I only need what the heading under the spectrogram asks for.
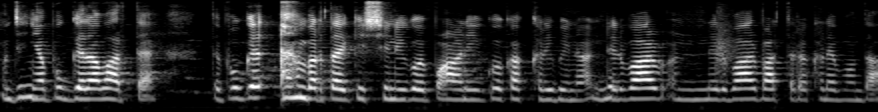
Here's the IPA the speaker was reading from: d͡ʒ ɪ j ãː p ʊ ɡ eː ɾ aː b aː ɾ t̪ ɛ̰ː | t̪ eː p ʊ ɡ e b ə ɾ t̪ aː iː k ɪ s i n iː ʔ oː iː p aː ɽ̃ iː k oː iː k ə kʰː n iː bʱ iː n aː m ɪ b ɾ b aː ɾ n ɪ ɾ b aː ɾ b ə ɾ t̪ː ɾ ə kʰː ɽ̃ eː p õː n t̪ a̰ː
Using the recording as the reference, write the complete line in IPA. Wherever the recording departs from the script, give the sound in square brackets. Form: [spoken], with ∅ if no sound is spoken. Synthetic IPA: d͡ʒ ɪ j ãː p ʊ ɡ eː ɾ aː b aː ɾ t̪ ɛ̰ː | t̪ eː p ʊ ɡ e b ə ɾ t̪ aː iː k ɪ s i n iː [k] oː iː p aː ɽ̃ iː k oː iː k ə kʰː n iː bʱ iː n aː [n] ɪ [∅] ɾ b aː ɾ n ɪ ɾ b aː ɾ b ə ɾ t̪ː ɾ ə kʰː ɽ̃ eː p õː n [d̪] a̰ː

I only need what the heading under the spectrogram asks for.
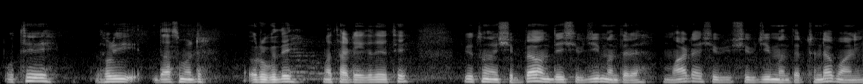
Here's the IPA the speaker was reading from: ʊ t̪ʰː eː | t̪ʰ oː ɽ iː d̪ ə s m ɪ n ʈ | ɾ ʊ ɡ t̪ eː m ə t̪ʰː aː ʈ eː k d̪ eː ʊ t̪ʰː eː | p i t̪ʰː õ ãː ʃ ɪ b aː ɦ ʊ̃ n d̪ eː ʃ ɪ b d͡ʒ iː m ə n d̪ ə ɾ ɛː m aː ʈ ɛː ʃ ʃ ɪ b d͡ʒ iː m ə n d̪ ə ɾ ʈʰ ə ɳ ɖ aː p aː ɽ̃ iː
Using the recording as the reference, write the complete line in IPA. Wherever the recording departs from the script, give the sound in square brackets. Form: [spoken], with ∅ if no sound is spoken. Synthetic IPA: ʊ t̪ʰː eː | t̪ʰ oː ɽ iː d̪ ə s m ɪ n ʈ | ɾ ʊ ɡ [d̪] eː m ə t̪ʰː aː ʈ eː k d̪ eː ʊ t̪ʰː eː | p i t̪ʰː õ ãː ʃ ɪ b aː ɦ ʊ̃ n d̪ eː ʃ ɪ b d͡ʒ iː m ə n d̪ ə ɾ ɛː m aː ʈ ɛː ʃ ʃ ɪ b d͡ʒ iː m ə n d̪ ə ɾ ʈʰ ə ɳ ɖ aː p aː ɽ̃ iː

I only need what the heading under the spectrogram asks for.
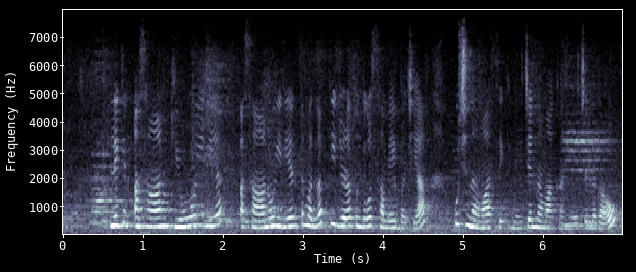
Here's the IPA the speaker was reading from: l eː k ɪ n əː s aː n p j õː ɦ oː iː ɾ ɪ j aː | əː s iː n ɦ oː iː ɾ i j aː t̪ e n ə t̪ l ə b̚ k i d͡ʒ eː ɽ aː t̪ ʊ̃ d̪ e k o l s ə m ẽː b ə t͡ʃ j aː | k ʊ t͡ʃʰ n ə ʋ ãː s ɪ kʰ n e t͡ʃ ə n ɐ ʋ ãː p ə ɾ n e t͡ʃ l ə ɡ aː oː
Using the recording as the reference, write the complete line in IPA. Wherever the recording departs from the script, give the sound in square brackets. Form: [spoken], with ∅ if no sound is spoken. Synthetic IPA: l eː k ɪ n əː s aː n [k] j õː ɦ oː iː ɾ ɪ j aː | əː s [aː] n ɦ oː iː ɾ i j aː t̪ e [m] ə t̪ l ə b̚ k i d͡ʒ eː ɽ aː t̪ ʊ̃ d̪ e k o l s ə m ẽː b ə t͡ʃ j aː | k ʊ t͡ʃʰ n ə ʋ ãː s ɪ kʰ n e t͡ʃ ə n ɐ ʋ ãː [k] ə ɾ n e t͡ʃ l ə ɡ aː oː

